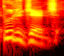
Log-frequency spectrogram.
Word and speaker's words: Buttigieg: Someone remind me how to pronounce it. – Mayor Pete. – Just Mayor Pete. – Pete Buttigieg. Buttigieg.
